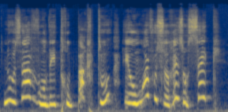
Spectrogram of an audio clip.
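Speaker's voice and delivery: voix de souris très aiguë; voix du roi des souris. A narrator's reading. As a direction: proposer d'une petite voix perchée. (le roi des souris propose ses galeries)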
